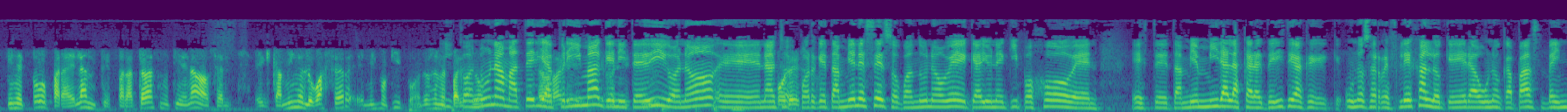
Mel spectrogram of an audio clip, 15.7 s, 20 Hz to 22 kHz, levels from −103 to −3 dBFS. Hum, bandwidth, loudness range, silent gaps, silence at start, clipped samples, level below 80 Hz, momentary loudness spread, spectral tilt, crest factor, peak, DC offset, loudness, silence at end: none; 11 kHz; 4 LU; none; 0.05 s; under 0.1%; -64 dBFS; 10 LU; -4 dB/octave; 18 dB; -4 dBFS; under 0.1%; -22 LUFS; 0 s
